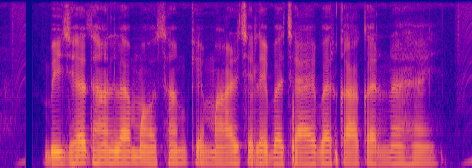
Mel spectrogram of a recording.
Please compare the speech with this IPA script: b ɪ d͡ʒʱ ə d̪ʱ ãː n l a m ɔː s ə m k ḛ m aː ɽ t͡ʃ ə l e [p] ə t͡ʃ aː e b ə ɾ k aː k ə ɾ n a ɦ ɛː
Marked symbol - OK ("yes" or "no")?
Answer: no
